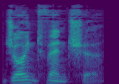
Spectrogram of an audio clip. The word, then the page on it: joint venture: British English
